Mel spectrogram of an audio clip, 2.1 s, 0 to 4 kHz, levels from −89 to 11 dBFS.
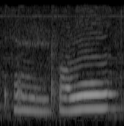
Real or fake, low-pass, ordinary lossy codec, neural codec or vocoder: real; 3.6 kHz; AAC, 32 kbps; none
